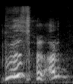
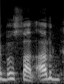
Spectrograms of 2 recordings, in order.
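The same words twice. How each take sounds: First: Pitched up in disbelief; mock shocked echo; high incredulous repeat. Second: Said in the usual way. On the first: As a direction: throw it back at him shocked. Raised repeat.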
